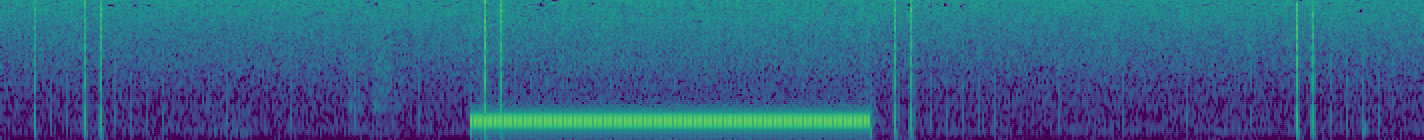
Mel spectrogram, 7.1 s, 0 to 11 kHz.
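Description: A single steady, mid-pitched telephone ringing tone of a call from the Mike Calta Show on 102.5 The Bone, Tampa, to the show's executive producer sounds loudly for about two seconds while waiting for an answer, with a few faint clicks and taps before and after it and no voices.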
